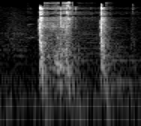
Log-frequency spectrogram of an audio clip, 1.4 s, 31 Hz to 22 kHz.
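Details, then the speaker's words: V8 Jeep CJ5 not run in 25 years, first crank attempt: two sharp clicks about half a second apart with no cranking; motor won't turn over, suspected bad ground. "No, is that all it's got? Yeah. That sounds like bad ground to me. Yeah, that's what I was thinking too."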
